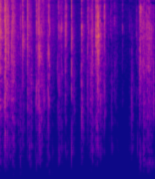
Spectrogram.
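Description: Thin white protective wrapping crinkling as it is pulled by hand off a phone tripod's folded legs, in quick irregular rustles that thin out near the end.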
